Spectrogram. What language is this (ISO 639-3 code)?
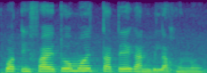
asm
